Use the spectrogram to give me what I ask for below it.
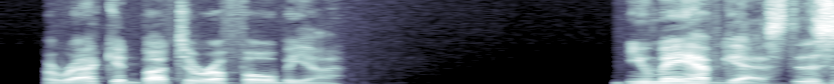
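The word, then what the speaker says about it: arachibutyrophobia: I think I can pronounce this because I have it spelled phonetically over here. Arachidbutterophobia. Arachidbutterophobia.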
